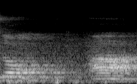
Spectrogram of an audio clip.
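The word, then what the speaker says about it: sont: So who act, then night with ill, S-O-N-T. it's song. Il song. Why song? Because where I wrote O-N, nasal vowel sound O. So il song, el song.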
